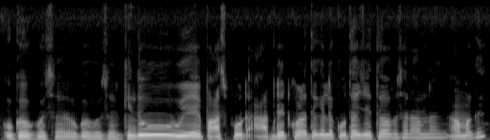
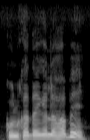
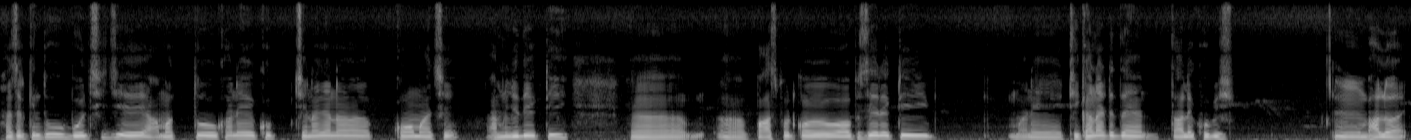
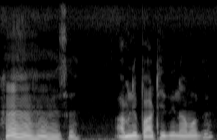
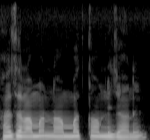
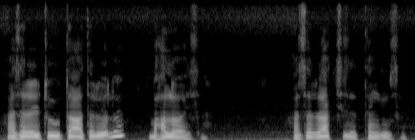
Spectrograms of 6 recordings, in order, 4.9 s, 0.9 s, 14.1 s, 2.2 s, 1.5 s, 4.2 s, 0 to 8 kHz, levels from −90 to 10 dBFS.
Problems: none marked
